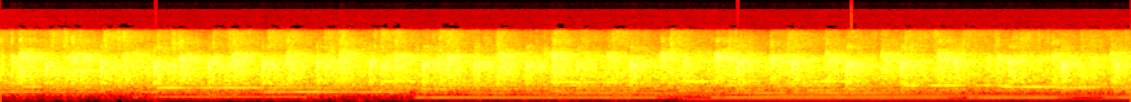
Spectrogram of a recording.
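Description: A church congregation claps steadily through the whole stretch, loud and continuous, while sustained keyboard or organ chords play underneath.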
